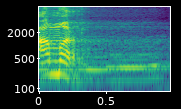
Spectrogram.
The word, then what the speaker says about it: Amr: लफ्ज ही गलत है लज उमरू तो कोई लफ्ज ही नहीं है लफ्ज है अमर लिखा होता है उमरू लेकिन उसका मतलब वाओ जो है वो साइलेंट होता है और वाव का मतलब यह है कि आपने इसे पेश की बजाय जबर से पढ़ना है उमर की बजाय पढ़ना है अमर तो हजरत अमर बिन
